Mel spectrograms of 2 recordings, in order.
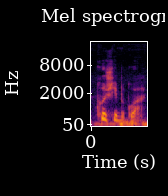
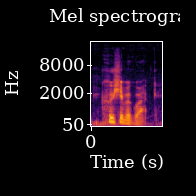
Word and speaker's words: Kouchibouguac: Yes, but put an accent on the first syllable. Kouchibouguac. Kouchibouguac.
